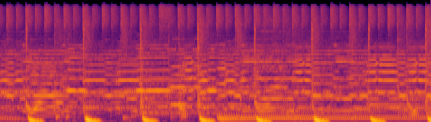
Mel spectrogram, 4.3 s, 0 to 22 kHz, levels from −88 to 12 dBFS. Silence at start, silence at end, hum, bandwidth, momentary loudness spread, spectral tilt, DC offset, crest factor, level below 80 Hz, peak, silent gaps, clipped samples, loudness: 0 s; 0 s; none; 19 kHz; 4 LU; -4.5 dB/octave; under 0.1%; 14 dB; -22 dBFS; 0 dBFS; none; under 0.1%; -15 LUFS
